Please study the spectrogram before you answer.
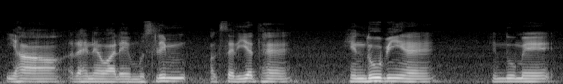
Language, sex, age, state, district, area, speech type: Urdu, male, 18-30, Delhi, South Delhi, urban, spontaneous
